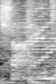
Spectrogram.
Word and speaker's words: SHEIN: Welcome to the world of SHEIN! "Yes, like I don't think it's SHEIN. 'SHE-IN' is how I tend to pronounce it."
